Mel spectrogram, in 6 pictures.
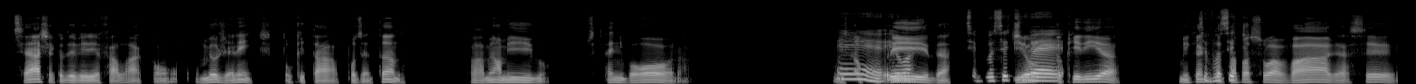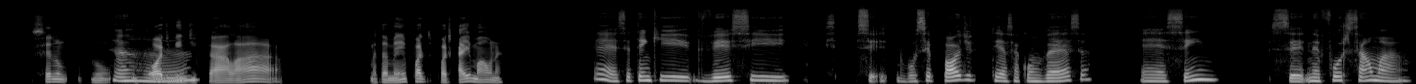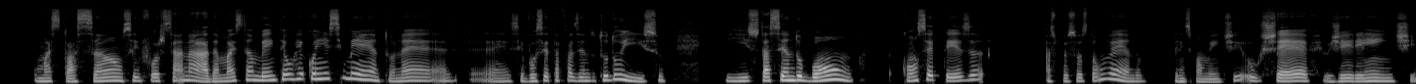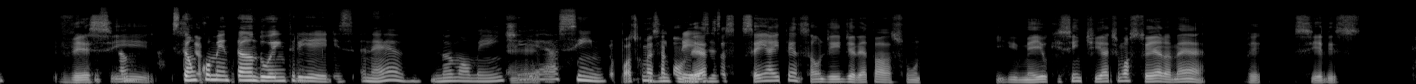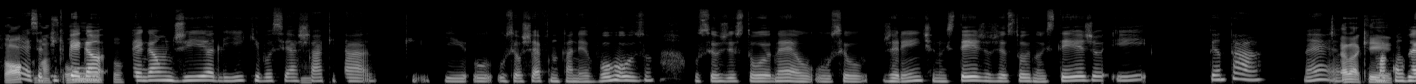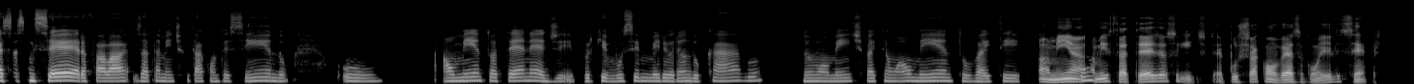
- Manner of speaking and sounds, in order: tapping
- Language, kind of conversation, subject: Portuguese, advice, Como pedir uma promoção ao seu gestor após resultados consistentes?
